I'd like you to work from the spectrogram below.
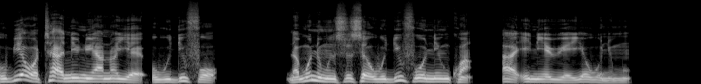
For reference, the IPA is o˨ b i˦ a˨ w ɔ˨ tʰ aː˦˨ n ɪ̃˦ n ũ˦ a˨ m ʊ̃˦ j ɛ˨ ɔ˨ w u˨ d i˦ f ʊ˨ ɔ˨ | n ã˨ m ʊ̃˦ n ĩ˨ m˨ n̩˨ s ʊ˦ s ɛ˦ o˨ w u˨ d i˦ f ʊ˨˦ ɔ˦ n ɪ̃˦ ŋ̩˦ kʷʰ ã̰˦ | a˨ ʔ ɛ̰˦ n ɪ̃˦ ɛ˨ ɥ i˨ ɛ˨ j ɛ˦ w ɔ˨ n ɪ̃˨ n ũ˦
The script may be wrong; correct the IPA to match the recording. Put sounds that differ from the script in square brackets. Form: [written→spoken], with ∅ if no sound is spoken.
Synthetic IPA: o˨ b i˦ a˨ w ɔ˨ tʰ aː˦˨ n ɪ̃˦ n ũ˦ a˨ [m→n] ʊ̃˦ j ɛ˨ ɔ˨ w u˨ d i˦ f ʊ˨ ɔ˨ | n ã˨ m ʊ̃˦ n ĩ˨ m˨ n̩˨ s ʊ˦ s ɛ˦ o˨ w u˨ d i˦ f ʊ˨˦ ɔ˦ n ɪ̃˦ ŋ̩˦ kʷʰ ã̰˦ | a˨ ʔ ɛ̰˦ n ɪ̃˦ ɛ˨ ɥ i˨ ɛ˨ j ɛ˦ w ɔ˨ n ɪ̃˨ [n→m] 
